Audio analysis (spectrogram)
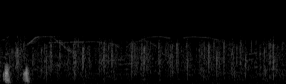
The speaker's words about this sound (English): I love that applause.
